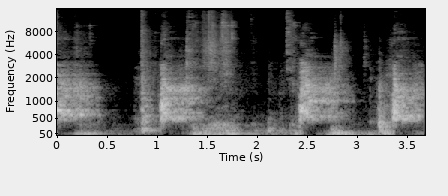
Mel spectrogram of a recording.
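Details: A female Samoyed, overjoyed to see her father return after a week away on business, gives four rough, grumbling growl-barks about one second apart, each a short throaty burst, with faint shuffling between them.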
